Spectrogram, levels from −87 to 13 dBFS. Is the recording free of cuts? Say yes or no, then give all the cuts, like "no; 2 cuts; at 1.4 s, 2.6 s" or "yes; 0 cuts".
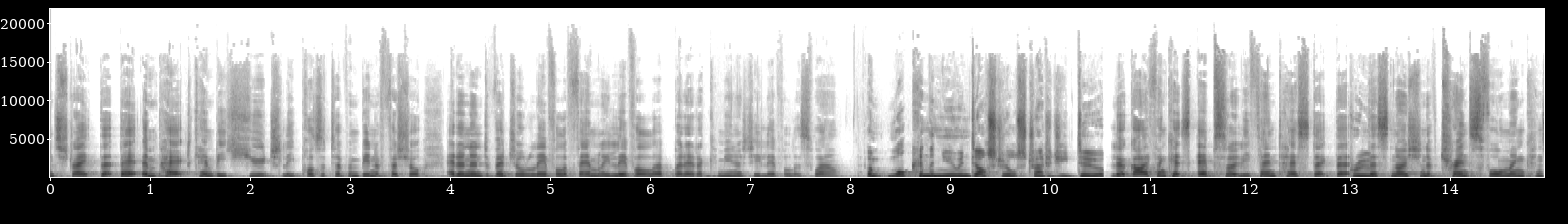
no; 2 cuts; at 6.2 s, 10.5 s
